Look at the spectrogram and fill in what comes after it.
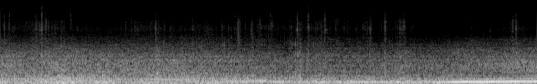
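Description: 1999 Ford SVT Cobra's 4.6-litre DOHC V8 heard from inside the cabin, running under way with road noise. About four seconds in the engine note gets louder and climbs steadily in pitch as the car accelerates.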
